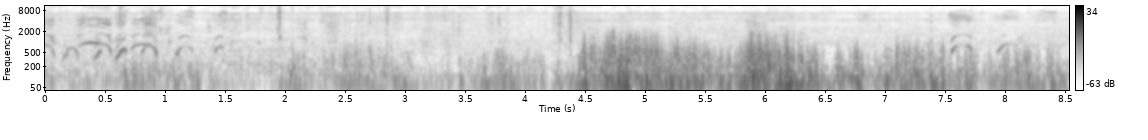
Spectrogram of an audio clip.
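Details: German Shepherd mother with her 8 puppies; thin, high, arching whines come in quick bursts at the start and again near the end, separated by louder broad rustling and thumping noises in the middle.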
